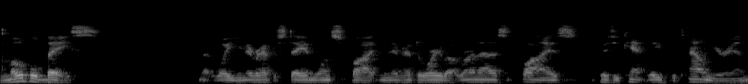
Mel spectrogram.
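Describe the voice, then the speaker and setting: Someone with a Southern US accent speaks with long, frequent pauses. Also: man. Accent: somewhat country Southern US. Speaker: YouTuber. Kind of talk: casual vlog monologue. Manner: casual, with filler pauses.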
